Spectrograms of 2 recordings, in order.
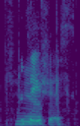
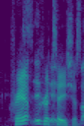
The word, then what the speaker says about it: Cretaceous: Is it the crustacean period? What is the Cretaceous? Cretaceous. – Spell it phonetically for me. Cretaceous. Okay, I said it right. – Yeah. – Not a crustacean. Cretaceous.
